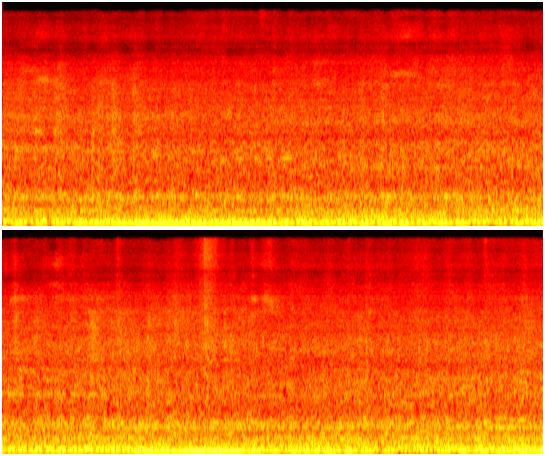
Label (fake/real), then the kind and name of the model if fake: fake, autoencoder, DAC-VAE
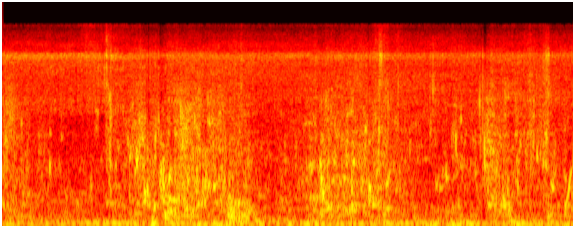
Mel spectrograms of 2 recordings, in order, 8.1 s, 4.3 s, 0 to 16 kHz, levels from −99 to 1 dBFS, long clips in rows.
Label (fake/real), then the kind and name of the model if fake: fake, autoencoder, DAC-VAE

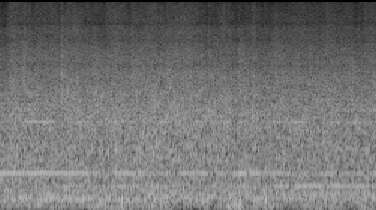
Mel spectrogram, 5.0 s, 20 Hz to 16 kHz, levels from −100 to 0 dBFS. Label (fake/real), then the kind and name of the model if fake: fake, autoencoder, DAC-VAE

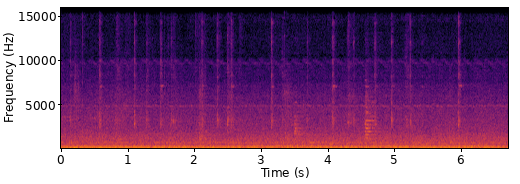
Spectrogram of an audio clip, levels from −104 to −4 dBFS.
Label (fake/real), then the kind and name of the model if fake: real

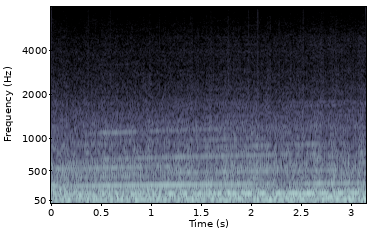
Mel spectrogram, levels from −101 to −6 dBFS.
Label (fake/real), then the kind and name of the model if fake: real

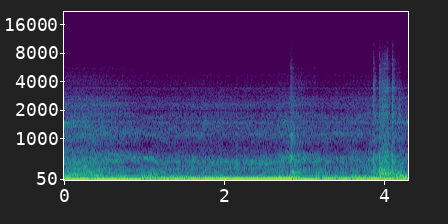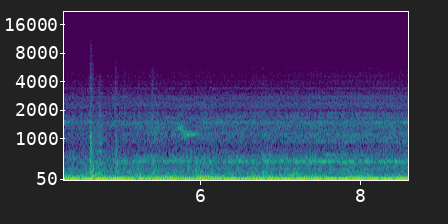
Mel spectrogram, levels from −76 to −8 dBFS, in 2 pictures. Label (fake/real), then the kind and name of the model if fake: fake, autoencoder, DAC-VAE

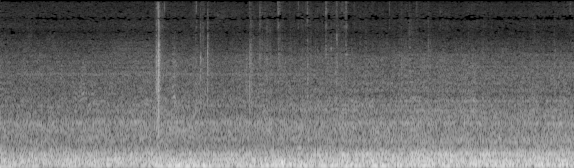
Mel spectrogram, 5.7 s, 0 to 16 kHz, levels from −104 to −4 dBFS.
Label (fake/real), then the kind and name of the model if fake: real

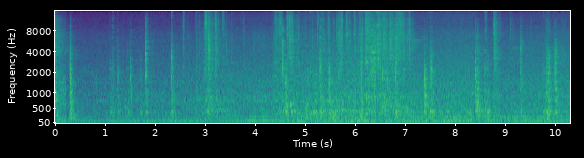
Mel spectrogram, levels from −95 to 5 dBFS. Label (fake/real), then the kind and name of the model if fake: real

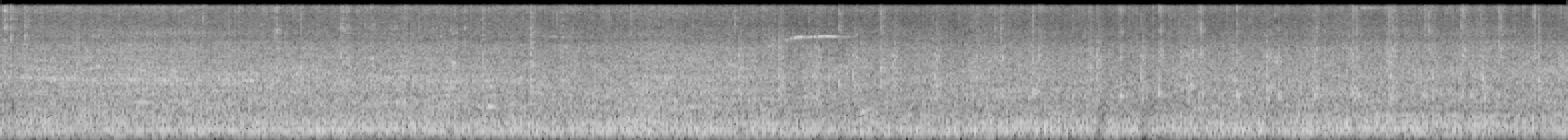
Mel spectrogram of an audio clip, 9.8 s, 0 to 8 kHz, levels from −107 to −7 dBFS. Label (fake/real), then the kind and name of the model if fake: real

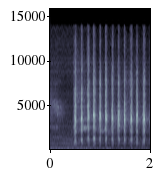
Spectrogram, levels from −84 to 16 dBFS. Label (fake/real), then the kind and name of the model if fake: fake, autoencoder, DAC-VAE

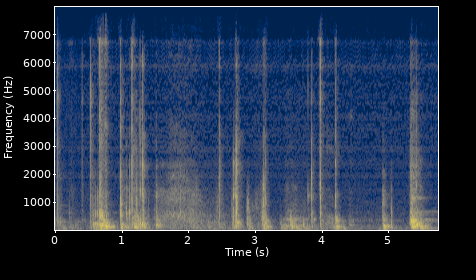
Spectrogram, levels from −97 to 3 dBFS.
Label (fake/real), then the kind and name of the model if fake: fake, autoencoder, DAC-VAE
